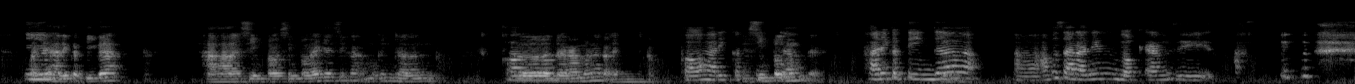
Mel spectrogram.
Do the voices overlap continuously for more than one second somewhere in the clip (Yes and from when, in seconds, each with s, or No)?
No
